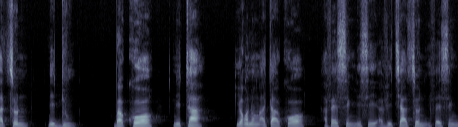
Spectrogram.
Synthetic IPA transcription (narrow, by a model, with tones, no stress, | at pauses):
t͡so˦nː | i˦du˨ŋ | ba˨kʰɔ˨˦ | ni˦ta˦ | jo˦ka˦no˧ŋa˨ta˦˨kʰɔː˨˦ | a˨fe˦˨si˨ŋni˦se˧a̰˨fi˦˨t͡ʃa˦˨t͡so˦ni˧fe˦˨se˨ŋ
